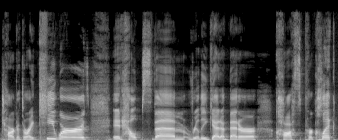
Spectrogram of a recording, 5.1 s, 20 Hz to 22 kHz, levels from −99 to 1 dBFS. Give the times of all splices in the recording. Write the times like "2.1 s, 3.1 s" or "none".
none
